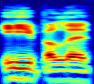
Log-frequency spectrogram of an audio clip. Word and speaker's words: Ibelin: The Remarkable Life of Evelyn, and that's spelled Ibelin.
